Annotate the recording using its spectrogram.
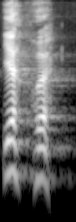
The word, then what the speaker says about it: Yahweh: It's actually pronounced at best, Yahweh.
